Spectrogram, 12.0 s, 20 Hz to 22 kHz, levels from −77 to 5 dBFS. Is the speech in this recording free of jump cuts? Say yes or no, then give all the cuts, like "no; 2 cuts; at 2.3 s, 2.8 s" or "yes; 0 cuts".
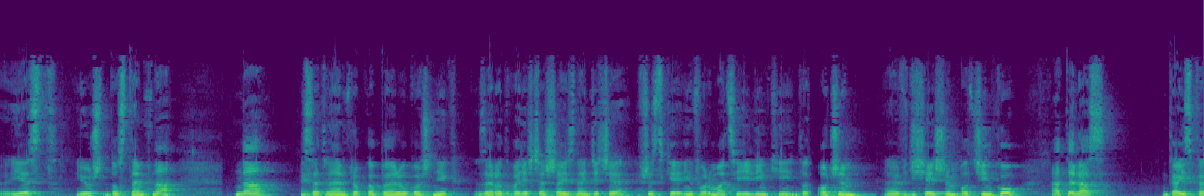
no; 4 cuts; at 3.0 s, 6.4 s, 8.1 s, 8.8 s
